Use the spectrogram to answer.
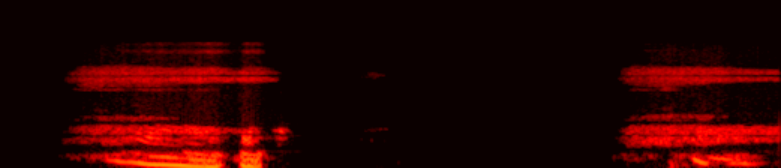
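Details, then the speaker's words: Student snoring in a hostel during sleep: two loud, rough, rattling inward breaths separated by a silent pause. "I couldn't sleep because of the sound echoing in my head is hilarious"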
